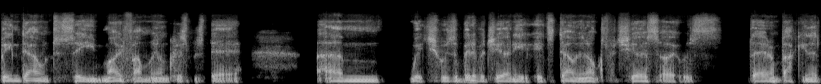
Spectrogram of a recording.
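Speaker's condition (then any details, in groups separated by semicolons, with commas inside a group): Vocal cord cancer, head and neck cancer, right vocal cord; normal voice kept, earlier voice croaky, weak, vanishing, breathing restricted, night choking, difficult intubation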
